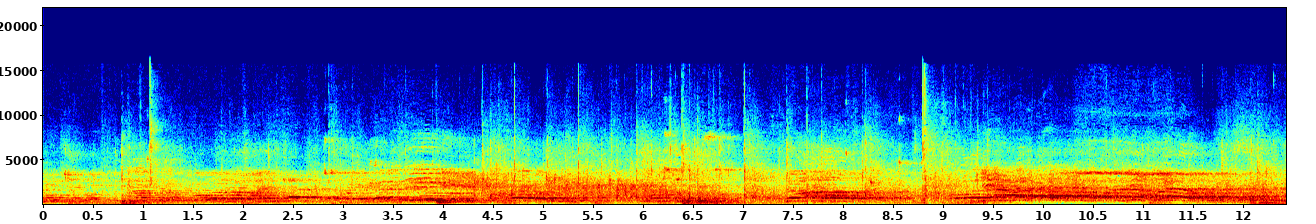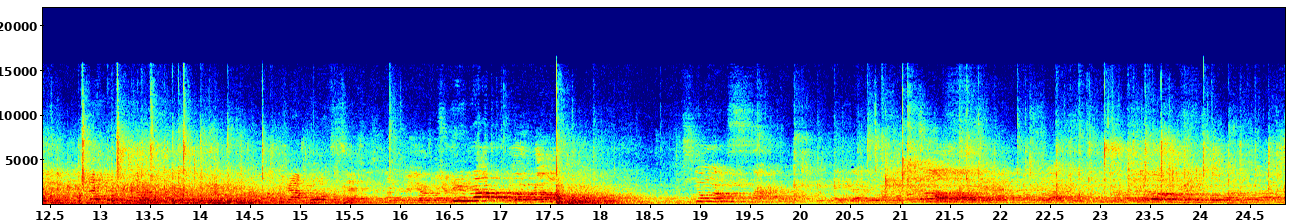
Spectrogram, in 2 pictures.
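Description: Sticks click and clack against a ball.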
